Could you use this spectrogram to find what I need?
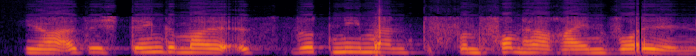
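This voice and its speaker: A woman's fairly high voice at a moderate pace, over noticeable background noise. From East Germany. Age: 60s. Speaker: marriage counselor and coach. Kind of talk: radio interview. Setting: remote line.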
